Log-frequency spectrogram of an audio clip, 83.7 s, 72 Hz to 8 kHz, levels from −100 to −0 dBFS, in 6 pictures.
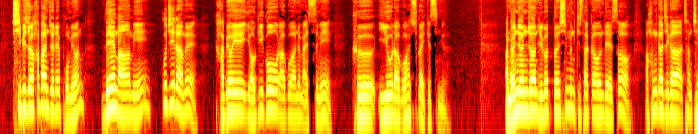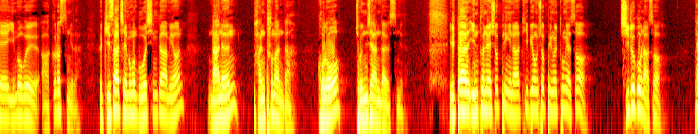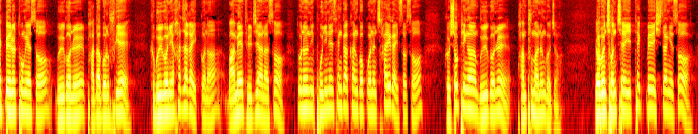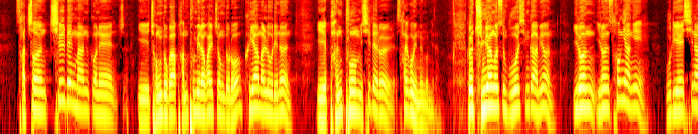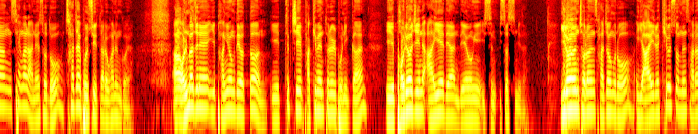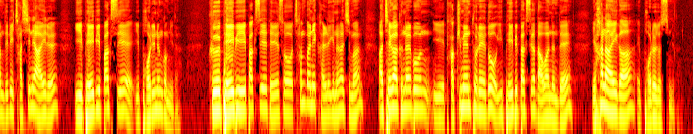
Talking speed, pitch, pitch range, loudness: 295 characters per minute, 150 Hz, 130-170 Hz, -13 LUFS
